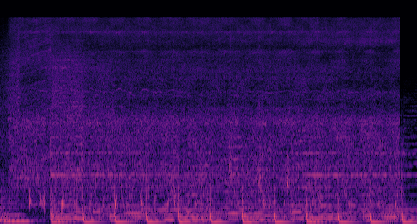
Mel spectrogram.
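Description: Drill running steadily, spinning a mixing paddle through a five-gallon bucket of epoxy resin to whip as much air into it as it can, over background music with a steady beat.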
